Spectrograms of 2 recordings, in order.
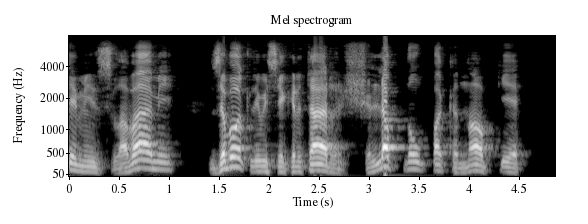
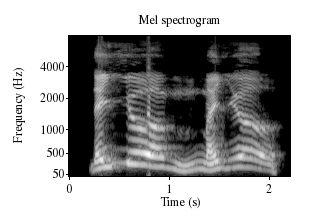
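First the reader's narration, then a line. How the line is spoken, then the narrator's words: Howl. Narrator (Russian): взвыл мгновенно переставший икать Пьер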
